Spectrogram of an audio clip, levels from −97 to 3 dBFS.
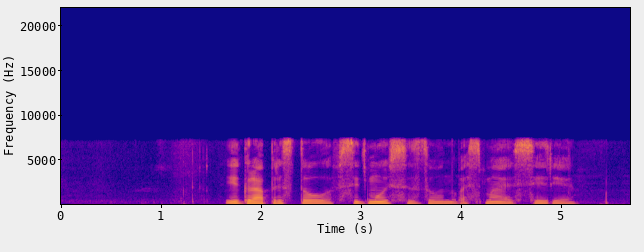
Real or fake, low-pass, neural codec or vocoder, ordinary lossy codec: fake; 7.2 kHz; vocoder, 22.05 kHz, 80 mel bands, Vocos; none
